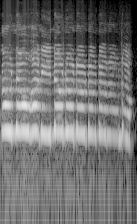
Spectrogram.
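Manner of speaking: high, cooing string of reassurance; fussing teacher. Retold or imitated. Teacher comforting upset pupil, high mock-soothing voice. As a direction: imitate a teacher hurrying to comfort a child.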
